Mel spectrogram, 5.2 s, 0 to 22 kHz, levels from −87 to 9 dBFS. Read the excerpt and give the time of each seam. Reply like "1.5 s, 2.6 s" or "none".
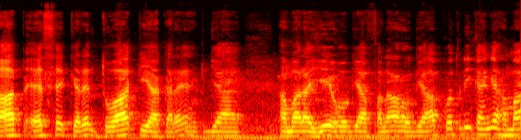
2.0 s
